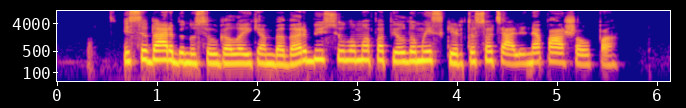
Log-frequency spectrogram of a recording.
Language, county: Lithuanian, Vilnius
